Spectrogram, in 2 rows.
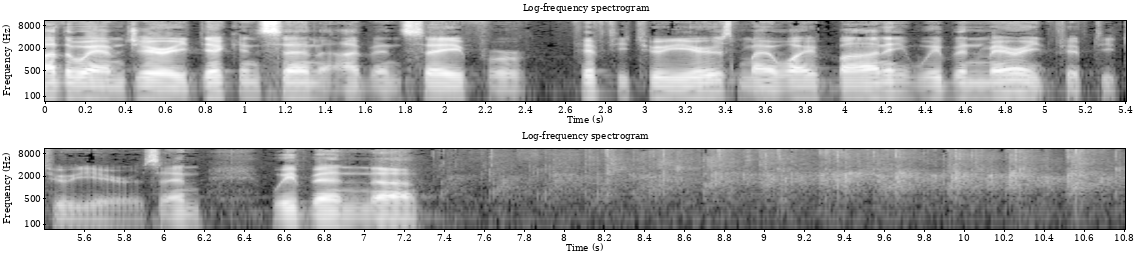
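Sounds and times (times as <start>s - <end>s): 
speech: 0.0s - 7.4s
audience applause: 7.6s - 10.7s.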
